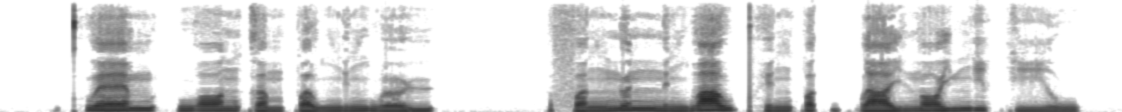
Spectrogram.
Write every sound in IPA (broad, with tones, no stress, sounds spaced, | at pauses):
kʷʰ ɛː˥ m | w ɔː˧ n k ɐ˨˩ m p ɐ˨˩ w ŋ ɪ˨˥ ŋ w ɵ˨˧ ɥ | f ɐ˨˧ ŋ n̪ ɵ˥ n n̪ ɪ˨ ŋ w aː˥ w pʰ ɪ˨˥ ŋ p ɐ˧ k̚ ɪ˨˥ k̚ l aː˧ j n̪ ɔː˥ j ŋ iː˥ p̚ k iː˨˩ w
